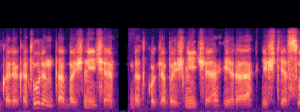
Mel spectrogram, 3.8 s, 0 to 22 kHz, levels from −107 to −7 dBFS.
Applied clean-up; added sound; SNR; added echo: none; none; none; none.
